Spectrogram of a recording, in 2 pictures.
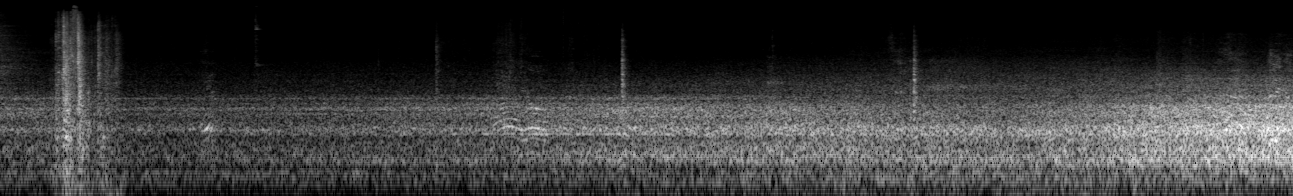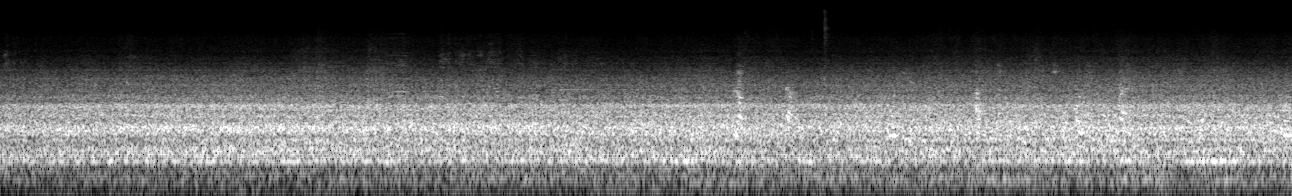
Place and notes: São Sebastião, Lisboa, Portugal - The Red Line (Lisbon Metro)
The Red Line (Lisbon Metro), from Airport to Sao Sebastião.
